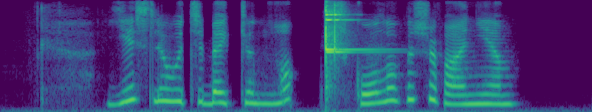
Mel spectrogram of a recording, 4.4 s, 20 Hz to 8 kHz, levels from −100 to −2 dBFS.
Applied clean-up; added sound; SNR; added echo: neural diffusion model UNIVERSE++.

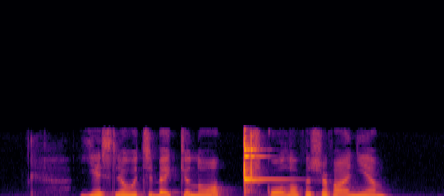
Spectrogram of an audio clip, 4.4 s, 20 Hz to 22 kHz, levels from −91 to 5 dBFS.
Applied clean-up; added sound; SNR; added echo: none; Chink, clink; -2 dB; none.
